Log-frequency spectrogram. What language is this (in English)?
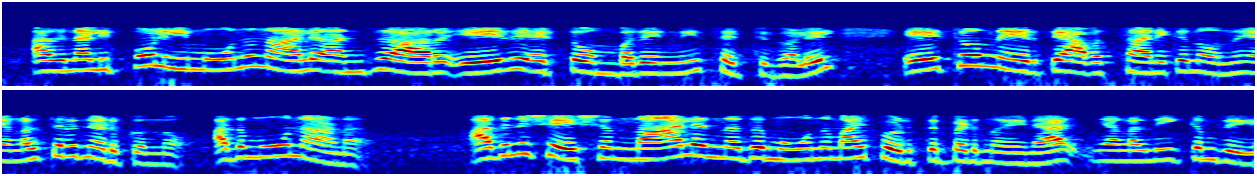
Malayalam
